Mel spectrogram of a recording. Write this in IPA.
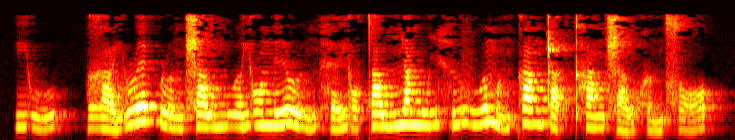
ju˨˩˨ | ɣa˨˩˨jɹɛ˦˥t̚ ɹə˨˩ŋʂa˧w mu˧ə̯ jɔ˧ne˧˥ ɹɨ˨˩˦ŋ hɛ˨˩˦jɔ˨˩t̪a˧w ɲa˧ŋwi˧˥hɨ˧˥ vu˧˥ə̯mə˨˩˦ŋ ka˧ŋʈa˨˩k̚ t̪ʰa˧ŋʂa˨˩˨wxə˨˩˦ŋ sɔ˨˩˦

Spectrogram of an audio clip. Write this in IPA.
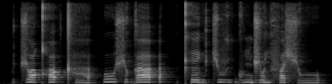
t͡ʃoqʰuʔtʰa̤ | u ʃʊɡaʔ | kʰeɾʲe̤t͡ʃ vi̤ɡo̤nd͡ʒojfa ʃo̤

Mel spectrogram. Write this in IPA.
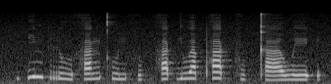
ʔi˥˩npruː˨˩ha˦˥ŋ kʰu˧nhu˨˩k̚ha˥˩k̚ju˥˩a̯ pʰa˥˩k̚ fu˨˩k̚tʰaː˦˥we˦˥ʔ

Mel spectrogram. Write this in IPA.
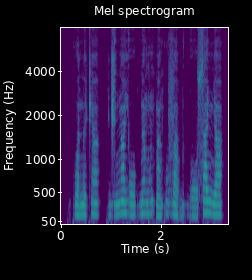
kʷa˧nə˧t͡ʃã˦ | d͡ʒɨ˧ŋã˦ joː˧ ɡ͡bɛ̃˦ɡʷɛ̃˦k͡pã˧kʷɨ˦ va˦˨bɨ˦ɡ͡boː˧ sa˦ ɲa˦

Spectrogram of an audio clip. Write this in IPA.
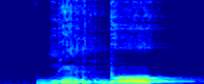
bĩ˨rɡ͡bo˦

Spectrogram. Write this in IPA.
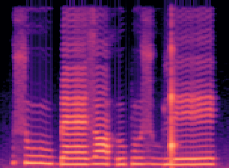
suːɡ͡bæː zɒhupu zṳŋ͡ǃeː

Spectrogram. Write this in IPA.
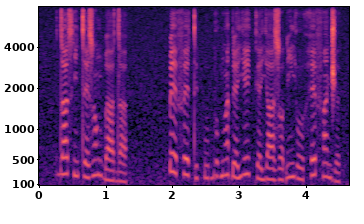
da˦sĩ˧ tɛ˧zɔ̃˦ɡ͡baː˨da˨ | k͡pɛ˦˨ fɛ˦˨ tɨ˨k͡pu˧bo˦ ɡʷã˦ɗɛ˨˦ jeː˦ kɛ˨jaː˨zɔ˨ɗĩ˧ joː˨hɛ˦ fã˦d͡ʒə˨

